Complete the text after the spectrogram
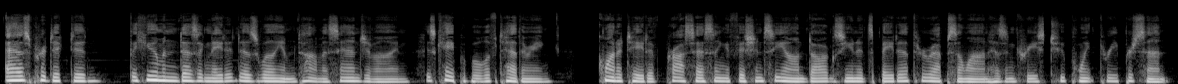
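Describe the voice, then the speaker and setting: A man voicing a calm female computer AI that speaks in precise, formal machine diction. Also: a little high, moderate pace, no echo, pitched above the performer's own voice, lightly acted.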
